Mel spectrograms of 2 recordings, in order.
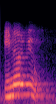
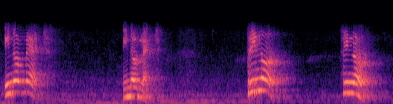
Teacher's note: ऐसी स्थिति में जब NT साथ आते हों तो T silent रहता है American English में. So we pronounce this word as interview.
